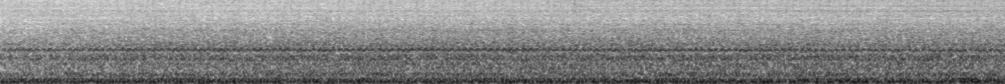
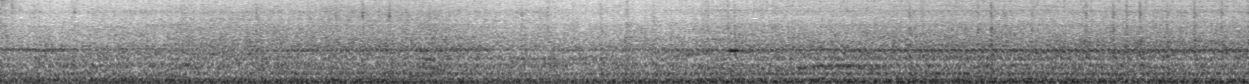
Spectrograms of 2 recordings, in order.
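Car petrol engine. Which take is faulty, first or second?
second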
